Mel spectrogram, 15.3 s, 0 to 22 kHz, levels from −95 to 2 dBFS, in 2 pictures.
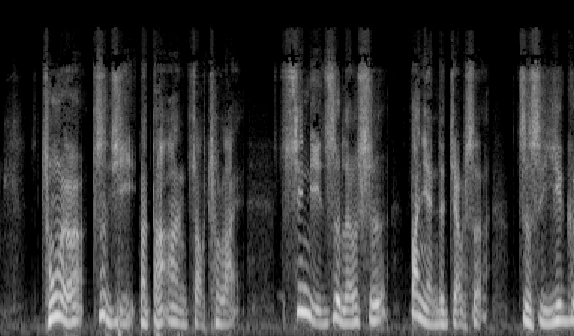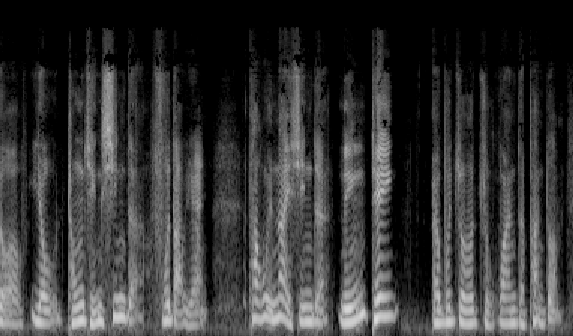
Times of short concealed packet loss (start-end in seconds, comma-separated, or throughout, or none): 2.08-2.39, 2.77-3.04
